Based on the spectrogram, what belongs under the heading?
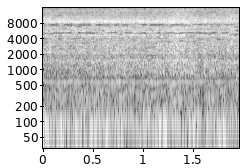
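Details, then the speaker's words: Instant Pot on manual pressure-cook with a dozen eggs on the trivet above water: a soft, steady low hum with a faint even tone and no clicks or hiss, the normal noise while coming up to pressure before cooking starts. "So I just wanted to show you the Instapot as it begins to pressurize. You can hear it making noise."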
